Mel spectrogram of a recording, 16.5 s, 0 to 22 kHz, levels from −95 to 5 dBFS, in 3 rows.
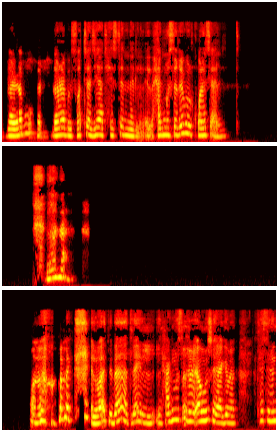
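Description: Speech runs through this clip with a hollow, phasey channel delay (comb filtering) from start to finish. One channel arrives around 10 ms behind the other, and when the two are summed to mono the shared content cancels at evenly spaced frequencies, starting near 50 Hz and repeating roughly every 100 Hz above that. On a spectrogram this appears as a fixed ladder of dark horizontal notch lines cutting through every part of the speech.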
